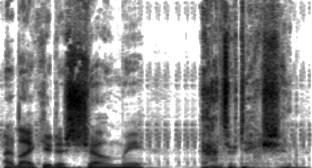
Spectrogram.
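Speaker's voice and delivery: normal talking voice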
